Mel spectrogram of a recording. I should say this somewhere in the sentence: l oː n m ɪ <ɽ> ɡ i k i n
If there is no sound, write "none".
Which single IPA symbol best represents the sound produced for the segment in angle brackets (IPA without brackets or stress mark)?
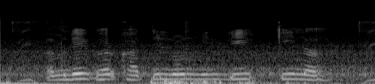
l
